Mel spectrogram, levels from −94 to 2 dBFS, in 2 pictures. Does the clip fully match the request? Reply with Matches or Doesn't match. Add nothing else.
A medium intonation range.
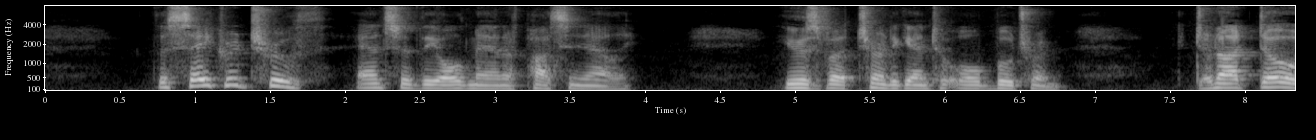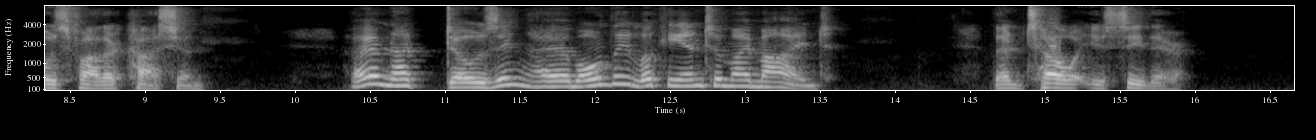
Doesn't match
